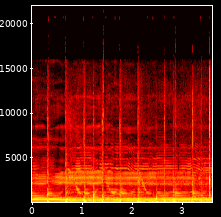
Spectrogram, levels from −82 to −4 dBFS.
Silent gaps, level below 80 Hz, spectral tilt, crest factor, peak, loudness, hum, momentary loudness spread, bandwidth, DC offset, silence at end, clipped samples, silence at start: none; -42 dBFS; -5 dB/octave; 22 dB; -2 dBFS; -25 LUFS; none; 2 LU; 18 kHz; under 0.1%; 0 s; under 0.1%; 0 s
